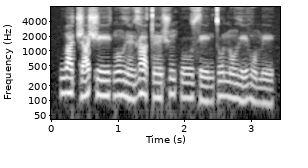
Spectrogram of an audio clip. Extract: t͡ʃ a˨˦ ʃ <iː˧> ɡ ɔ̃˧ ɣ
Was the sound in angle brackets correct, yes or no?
no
